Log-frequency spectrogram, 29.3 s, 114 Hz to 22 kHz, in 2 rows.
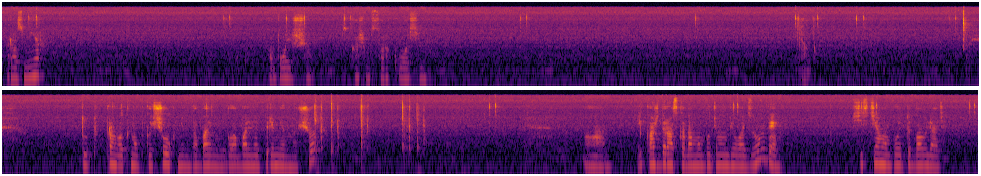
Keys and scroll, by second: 19.2-21.5 typing.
